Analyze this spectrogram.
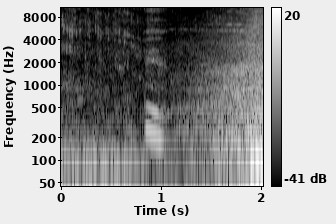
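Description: A young woman speaks softly and close.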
